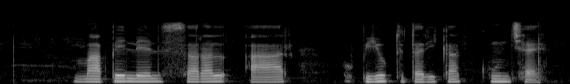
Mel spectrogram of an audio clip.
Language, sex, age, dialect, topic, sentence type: Maithili, male, 18-24, Eastern / Thethi, agriculture, question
